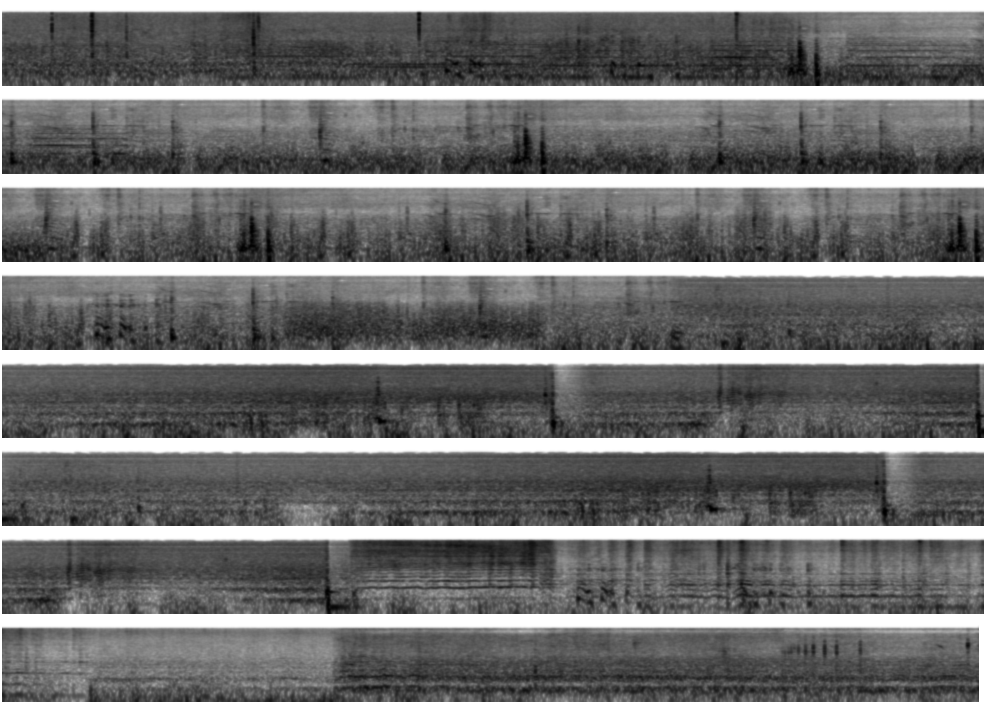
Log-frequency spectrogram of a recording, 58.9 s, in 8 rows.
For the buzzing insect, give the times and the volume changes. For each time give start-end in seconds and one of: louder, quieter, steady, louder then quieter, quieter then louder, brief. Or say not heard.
0.0-58.8 steady.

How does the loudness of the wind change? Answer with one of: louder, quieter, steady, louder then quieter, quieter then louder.
quieter.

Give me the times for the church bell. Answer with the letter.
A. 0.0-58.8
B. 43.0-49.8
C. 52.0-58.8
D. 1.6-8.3
D.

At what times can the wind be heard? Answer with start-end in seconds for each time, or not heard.
0.0-58.8.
